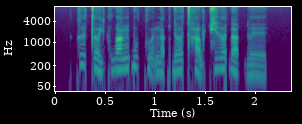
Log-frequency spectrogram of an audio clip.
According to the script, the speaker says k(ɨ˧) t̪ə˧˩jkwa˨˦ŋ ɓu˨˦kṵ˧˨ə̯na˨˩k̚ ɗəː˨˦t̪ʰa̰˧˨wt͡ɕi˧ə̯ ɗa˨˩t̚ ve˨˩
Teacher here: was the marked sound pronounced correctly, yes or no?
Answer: yes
